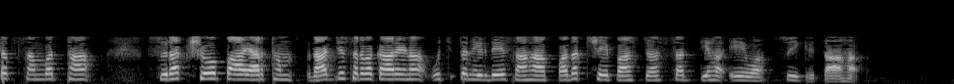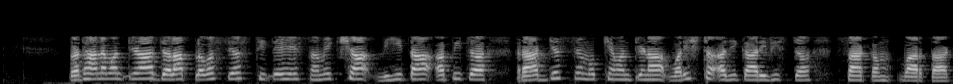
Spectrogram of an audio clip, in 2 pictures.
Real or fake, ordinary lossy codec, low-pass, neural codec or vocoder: real; none; 3.6 kHz; none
